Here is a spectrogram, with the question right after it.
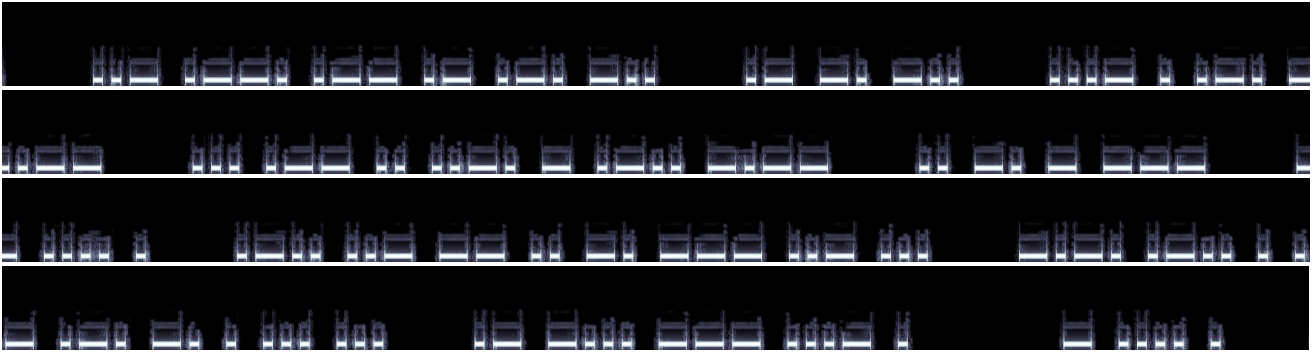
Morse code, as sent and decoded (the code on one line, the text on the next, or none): ..- .--. .-- .- .-. -.. / .- -. -.. / ...- . .-. -.-- / ... .-- .. ..-. - .-.. -.-- / .. -. - --- / - .... / .-.. ..- -- .. -. --- ..- ... / -.-. .-.. .- .-. -. ... ... / .- -... --- ...- . / - .... .
UPWARD AND VERY SWIFTLY INTO THE LUMINOUS CLEARNESS ABOVE THE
